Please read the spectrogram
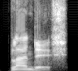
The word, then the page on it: blandish: British English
